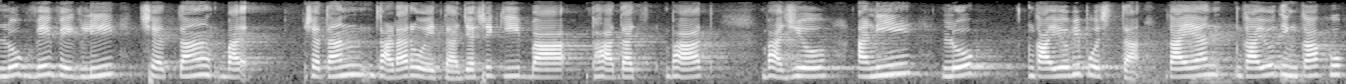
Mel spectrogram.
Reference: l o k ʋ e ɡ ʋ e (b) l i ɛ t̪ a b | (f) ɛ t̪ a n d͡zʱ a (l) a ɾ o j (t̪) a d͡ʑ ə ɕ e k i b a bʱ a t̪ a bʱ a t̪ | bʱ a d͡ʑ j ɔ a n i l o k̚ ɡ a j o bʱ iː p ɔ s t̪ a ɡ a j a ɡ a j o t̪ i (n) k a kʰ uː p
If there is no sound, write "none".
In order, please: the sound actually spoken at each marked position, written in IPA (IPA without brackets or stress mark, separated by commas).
ɡ, ɕ, ɽ, t̪, ŋ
